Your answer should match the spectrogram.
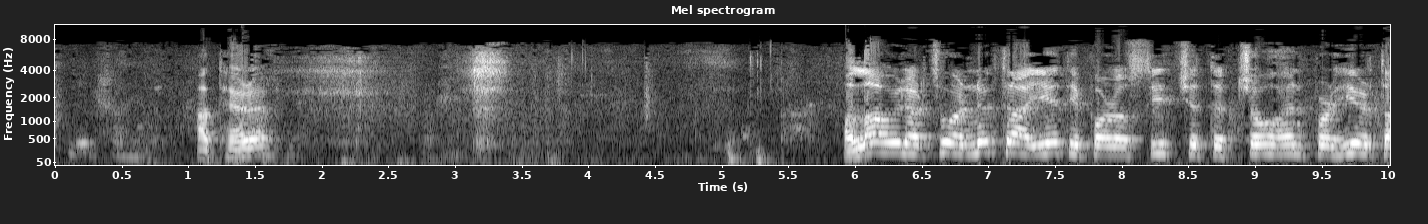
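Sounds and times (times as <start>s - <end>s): man speaking: 0.0s - 1.8s, 5.9s - 10.0s
room hiss: 0.0s - 10.0s
man's sharp intake of breath: 1.8s - 3.6s.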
